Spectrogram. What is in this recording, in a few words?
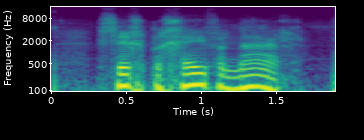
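"zich begeven naar", Dutch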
